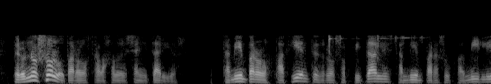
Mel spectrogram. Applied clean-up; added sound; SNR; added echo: neural mask model RNNoise.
